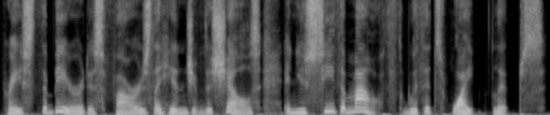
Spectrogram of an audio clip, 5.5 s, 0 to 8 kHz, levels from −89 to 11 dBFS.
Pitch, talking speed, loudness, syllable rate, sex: 210 Hz, 220 wpm, -20 LUFS, 4.6 syllables/s, female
